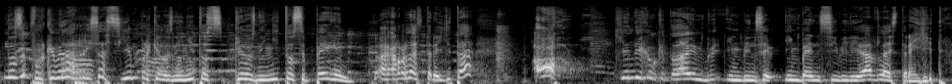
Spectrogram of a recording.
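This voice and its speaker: Mexican man, casual reaction commentary, very lively pitch, quick exclamations, frequent laughs, desk mic. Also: faint music behind. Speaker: YouTuber reacting to clips. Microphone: desk microphone.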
